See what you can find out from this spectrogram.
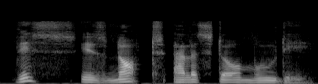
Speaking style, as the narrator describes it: said Dumbledore quietly

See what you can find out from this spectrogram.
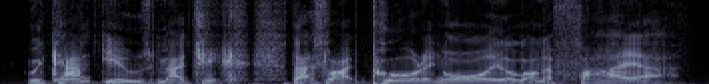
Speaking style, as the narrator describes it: snapped the Dean

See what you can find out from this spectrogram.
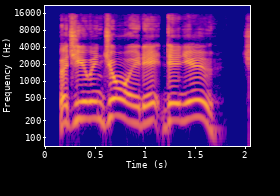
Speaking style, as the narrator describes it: She called out

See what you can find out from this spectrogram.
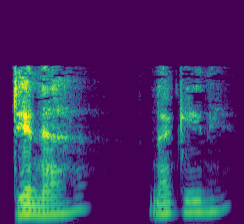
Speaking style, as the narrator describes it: said Voldemort softly

